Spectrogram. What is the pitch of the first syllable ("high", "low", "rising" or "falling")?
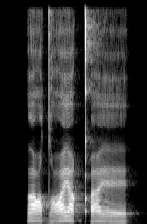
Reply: falling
